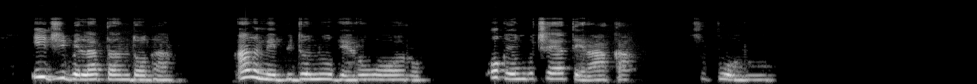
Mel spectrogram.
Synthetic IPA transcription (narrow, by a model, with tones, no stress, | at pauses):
i˦d͡ʒi˦be˨la˦ta˦n̩˦dɔ˦ɡa˦ | a˦nʊ˨me˨bi˨do˦no˦ɡe˨ɾʊ˦ɣɔ˦ɾʊ˦ | o˦ke˨ŋ̩˦ɡʷʊ˦t͡ʃe˦ja˦tɪ˨ɾa˨a˦ka˦ | tu˦tu˦o˨ɾu˦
